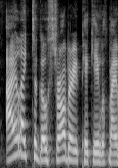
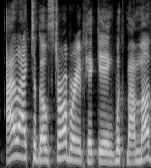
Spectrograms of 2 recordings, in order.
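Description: First: The sentence is said in a general accent. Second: The sentence is said in a D.C. accent. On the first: "ask them to say this sentence" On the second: "If they have a D.C. accent, it will sound something like this"

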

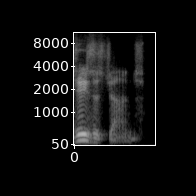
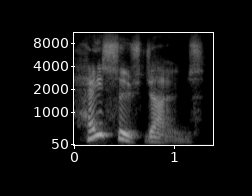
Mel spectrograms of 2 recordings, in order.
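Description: First: Jesus is said the English way, like jee-zus. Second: Jesus is said the Spanish way, like hay-soos. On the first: The speaker calls it wrong. "instead of Jesus Jones" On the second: The speaker calls it right. "So it should actually be pronounced Jesus Jones"

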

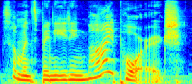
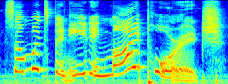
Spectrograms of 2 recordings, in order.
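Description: First: It is said with a shocked gasp. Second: It is said in a high squeak.

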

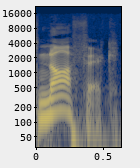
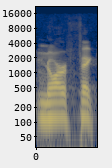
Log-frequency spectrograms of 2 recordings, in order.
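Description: First: Norfolk is said the way locals say it. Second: Norfolk is said in a non-local way. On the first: The speaker calls it right. "exactly the way it's pronounced by people who are from down there" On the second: The speaker calls it wrong. "It's not Norfolk"

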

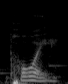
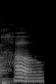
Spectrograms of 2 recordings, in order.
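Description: First: The vowel glides from 'oh' to 'ee'. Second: The vowel is a plain 'oh' sound. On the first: The speaker calls it right. "And what did you say? Poi" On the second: The speaker calls it wrong. "You said po"

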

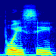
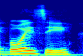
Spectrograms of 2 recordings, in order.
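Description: First: It uses the local residents' pronunciation. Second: It uses the common outsider pronunciation. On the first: The speaker knows the area well. "if you're a local, or if you've spent a lot of time down there" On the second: The speaker is not from the area. "People always say Boise"

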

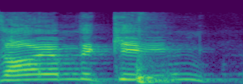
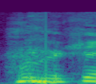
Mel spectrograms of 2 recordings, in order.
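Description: First: It is said proudly and triumphantly. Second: It is said in a pained, near-crying voice. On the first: The speaker boasts of being the ruler. "he wasn't saying like" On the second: The speaker is hurting and miserable. "That was a lot of pain in the man's voice"

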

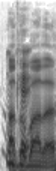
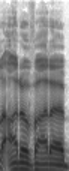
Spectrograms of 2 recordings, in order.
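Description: First: The middle consonant sounds like a B. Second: The middle consonant sounds like a V. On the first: "but it's pronounced like adobada" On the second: "It's spelled adobada"

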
